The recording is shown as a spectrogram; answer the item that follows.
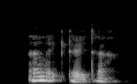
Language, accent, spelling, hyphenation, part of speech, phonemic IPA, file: English, Southern England, anecdata, an‧ec‧da‧ta, noun, /ˈænɪkdeɪtə/, LL-Q1860 (eng)-anecdata.wav
- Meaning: Anecdotal evidence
